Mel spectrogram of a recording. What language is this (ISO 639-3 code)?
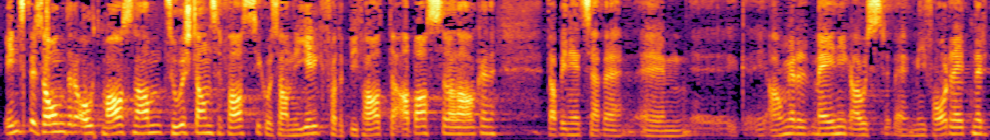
gsw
